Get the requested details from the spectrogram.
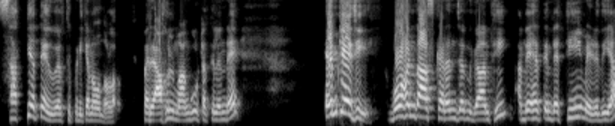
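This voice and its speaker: Lively intonation runs through speech of very even loudness. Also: man, high pitch for a man. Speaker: political commentator. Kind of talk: reading aloud with commentary.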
